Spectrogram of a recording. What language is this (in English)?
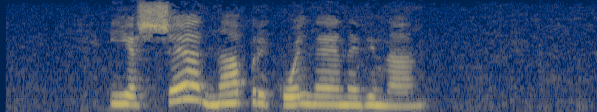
Belarusian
